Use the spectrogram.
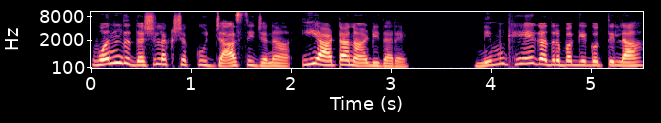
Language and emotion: Kannada, surprised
